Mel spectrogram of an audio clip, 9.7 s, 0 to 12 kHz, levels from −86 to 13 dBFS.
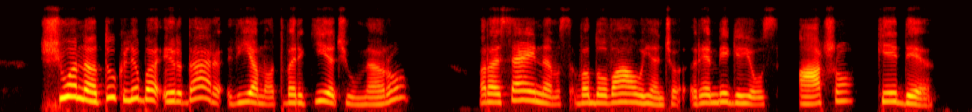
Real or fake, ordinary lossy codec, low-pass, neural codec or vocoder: fake; Opus, 32 kbps; 7.2 kHz; codec, 16 kHz, 1 kbps, X-Codec, HuBERT features, trained on LibriSpeech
